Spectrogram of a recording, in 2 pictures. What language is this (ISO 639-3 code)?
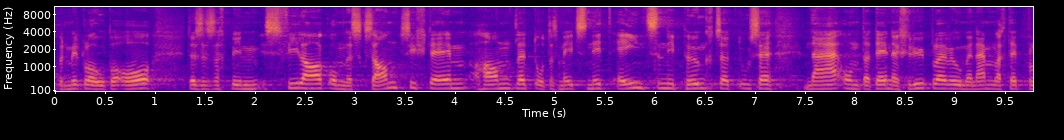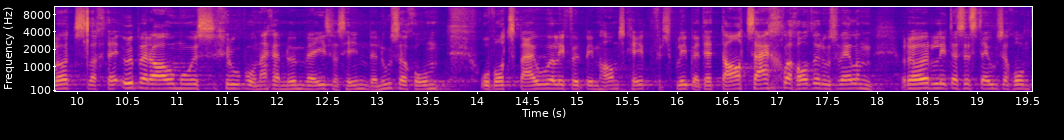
gsw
